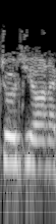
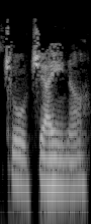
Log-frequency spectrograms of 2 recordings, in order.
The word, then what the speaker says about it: Georgiana: even got to throwing keira knightley and uh georgiana cavendish and the duchess so i am i knew you were gonna pronounce it wrong i was looking at the notes and i was like apparently it's georgina yeah okay sorry george cavendish there we go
